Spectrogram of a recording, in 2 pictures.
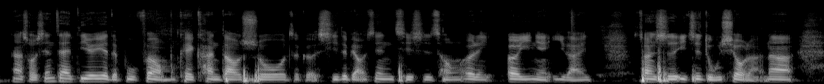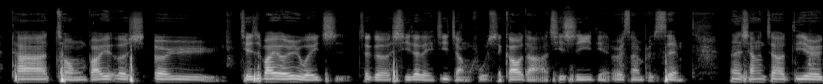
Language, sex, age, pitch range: Chinese, male, 20-39, 110-125 Hz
